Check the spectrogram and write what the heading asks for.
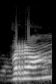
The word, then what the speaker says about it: wrong: jadi itu tadi contohnya kalau wrong wrong ya terus wrong w-nya hilang kalau Naif berarti k-nya hilang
